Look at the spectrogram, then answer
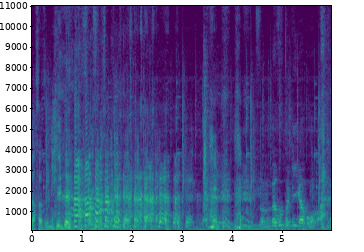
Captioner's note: laughing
